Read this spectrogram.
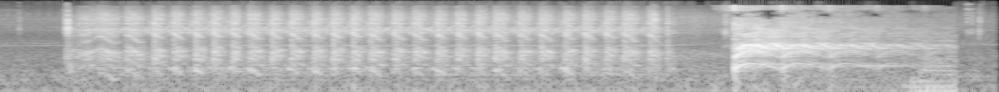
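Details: Holden VR Commodore manual with a new BCM and a new battery: the starter cranks steadily at about three and a half turns a second for several seconds but never catches; a no-start the owners blame on an aftermarket immobilizer.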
